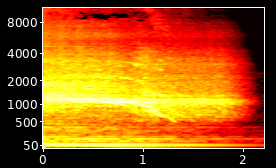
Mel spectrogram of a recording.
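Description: A long high-pitched scream held on one note, sagging in pitch and fading out near the end, over a low, steady musical drone.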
